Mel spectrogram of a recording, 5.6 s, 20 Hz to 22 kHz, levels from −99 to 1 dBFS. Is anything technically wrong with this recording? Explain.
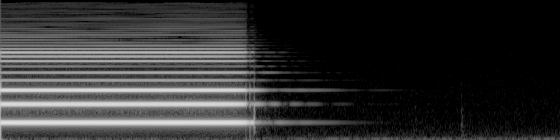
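Yes. Frames out of order at 2.46 to 2.55 s: two adjacent blocks of the music, each about 40 ms long (which fits runs of two frames apiece), were decoded in swapped order, so the later block plays before the earlier one. That stretch comes out as a brief garbled flutter. Nothing is missing, and the music after the swap stays in time.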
